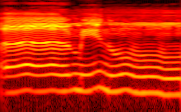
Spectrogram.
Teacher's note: آمینو کھڑے زبر کو اور واو مدہ کو ایک ایک الف کے برابر کھینچ کر پڑھیں گے۔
